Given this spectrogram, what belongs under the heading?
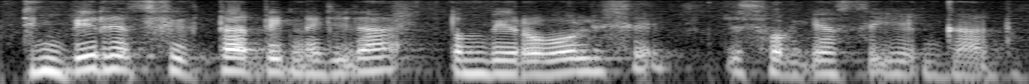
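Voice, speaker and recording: An older woman with a Cypriot Greek accent giving halting eyewitness testimony, repeating words and phrases as she talks. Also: on the low side, gravelly, a little mellow, breathy edge. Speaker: eyewitness interviewee.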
